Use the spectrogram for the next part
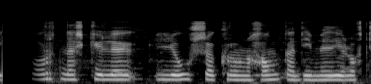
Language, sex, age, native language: Icelandic, male, 12, Icelandic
